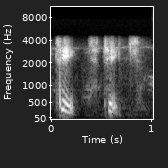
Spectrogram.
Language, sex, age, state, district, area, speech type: Maithili, female, 18-30, Bihar, Darbhanga, rural, conversation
